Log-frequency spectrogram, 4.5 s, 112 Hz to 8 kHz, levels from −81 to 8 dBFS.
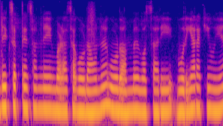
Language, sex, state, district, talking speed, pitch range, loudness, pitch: Hindi, female, Haryana, Charkhi Dadri, 230 wpm, 190-205 Hz, -15 LUFS, 195 Hz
